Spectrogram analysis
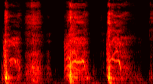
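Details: Three hoarse coughs with throat-clearing follow-through in quiet surroundings; persistent, near non-stop cough on the day of recording, a tired person using a cough sweet before bed.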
